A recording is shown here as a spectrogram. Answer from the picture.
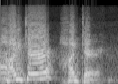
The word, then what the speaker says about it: Hunter x Hunter: No, it's Hunter x Hunter. Thank you. – No. – X is silent. – X is silent. X doesn't belong there. – X is silent. – X don't mean nothing. He just put it there for decoration.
